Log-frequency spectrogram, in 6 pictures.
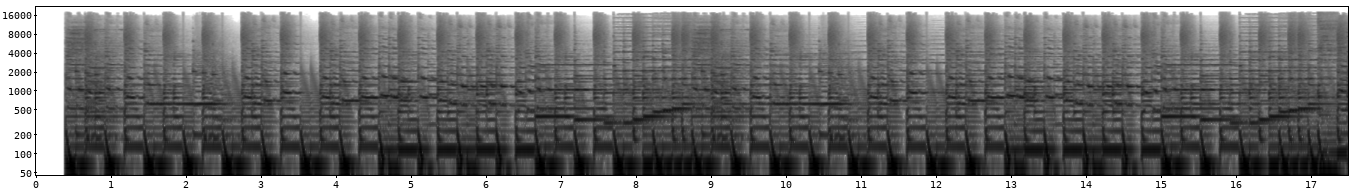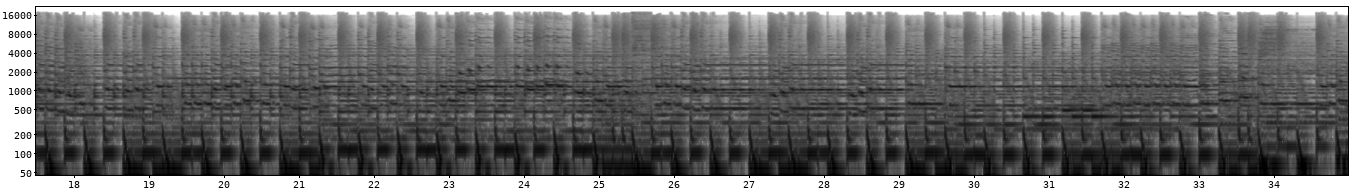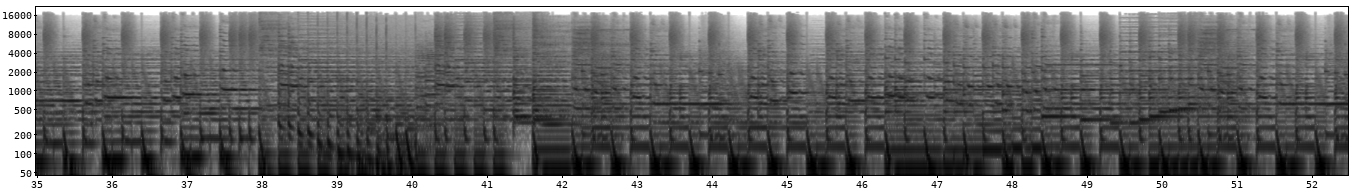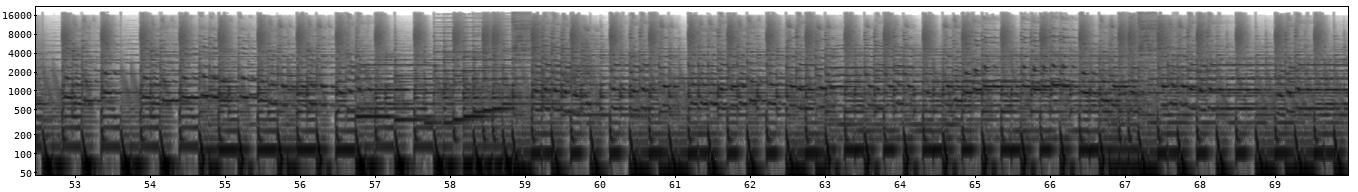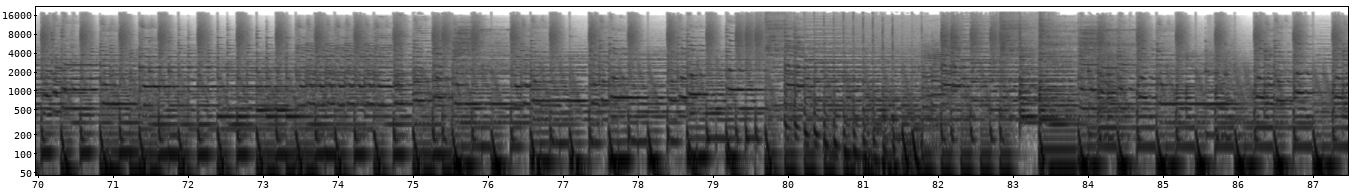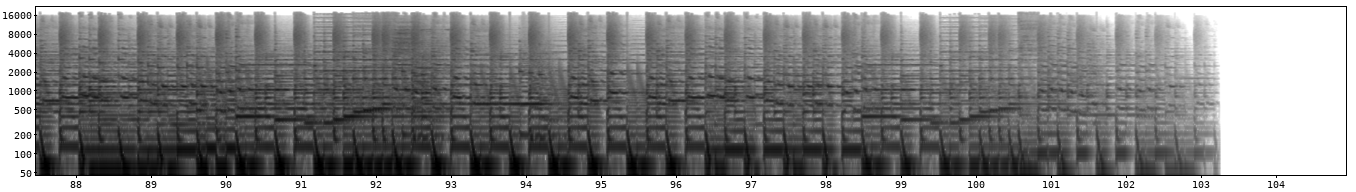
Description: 怪しさ溢れる和音の名曲。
